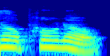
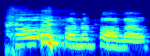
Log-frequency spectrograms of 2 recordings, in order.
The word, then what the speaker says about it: Ho'oponopono: Ho'oponopono. Ho'oponopono. Yes. Oh, okay. I think the Hawaiians say ho'oponopono, like they emphasize the second O. Ho'oponopono. Oh, that's almost easier. Is it? Ho'oponopono, pono.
